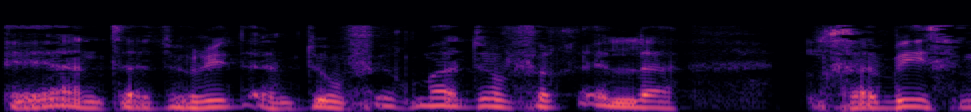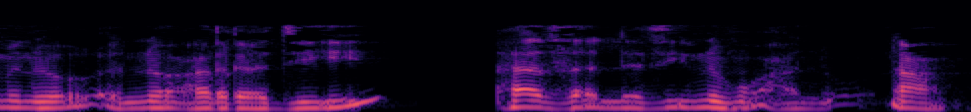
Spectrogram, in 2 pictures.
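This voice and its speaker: A man's voice: fairly quick, vocal fry, breathy edge, no room sound. A man teaching a classical Arabic religious lesson, patiently explaining terms and often saying yes to approve the reader. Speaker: sheikh explaining tafsir. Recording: dull dry low-fi recording.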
